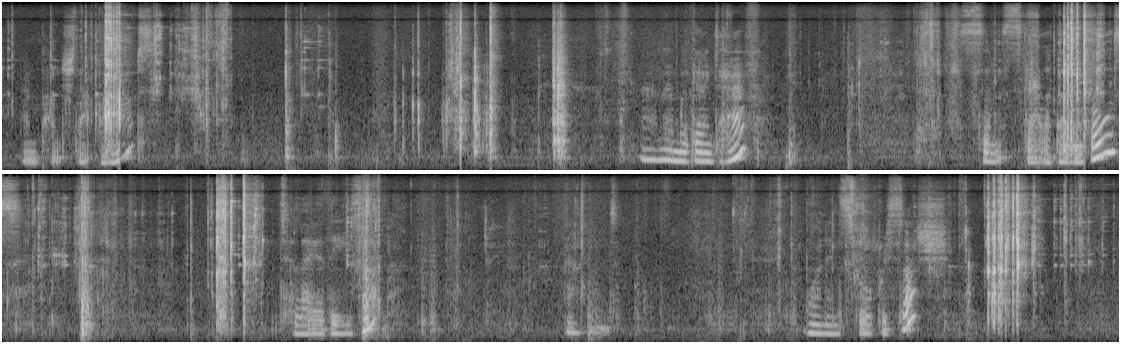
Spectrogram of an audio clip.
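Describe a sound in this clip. A paper punch snaps shut with a sharp click.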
